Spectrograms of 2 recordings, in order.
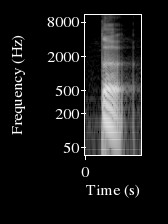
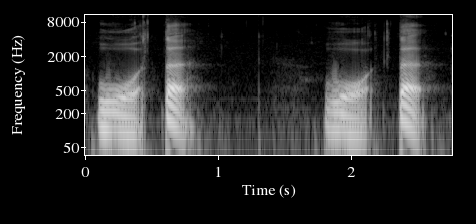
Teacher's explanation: it is pronounced as letter T without air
